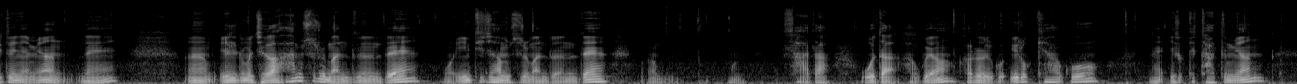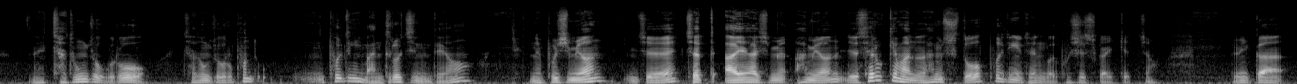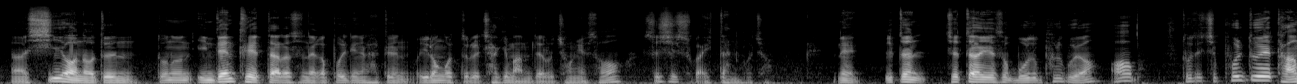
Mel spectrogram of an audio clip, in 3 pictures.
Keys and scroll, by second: 0.0-1.1 typing, 2.2-10.5 typing, 9.5 Return, 10.9 Return, 11.2 Return, 12.4 Return, 12.8 Escape, 13.5 k, 19.0-22.4 typing, 35.5-36.4 typing.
